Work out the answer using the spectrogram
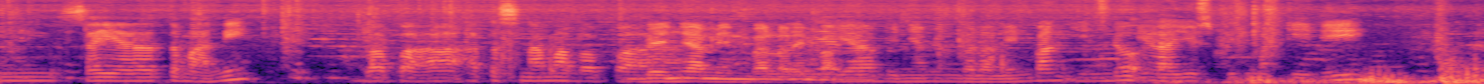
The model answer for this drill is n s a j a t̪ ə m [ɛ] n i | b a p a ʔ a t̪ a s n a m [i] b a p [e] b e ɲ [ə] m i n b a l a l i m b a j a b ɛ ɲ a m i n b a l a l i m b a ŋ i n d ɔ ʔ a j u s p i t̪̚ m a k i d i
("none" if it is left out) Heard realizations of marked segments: a, a, a, a

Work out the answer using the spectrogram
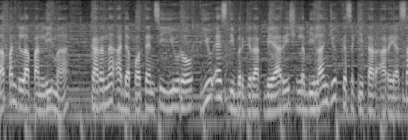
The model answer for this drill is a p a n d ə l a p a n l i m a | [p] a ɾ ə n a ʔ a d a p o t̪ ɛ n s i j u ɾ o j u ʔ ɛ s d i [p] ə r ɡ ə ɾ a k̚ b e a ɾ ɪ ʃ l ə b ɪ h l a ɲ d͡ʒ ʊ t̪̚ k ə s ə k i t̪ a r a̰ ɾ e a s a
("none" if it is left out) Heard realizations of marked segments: k, b

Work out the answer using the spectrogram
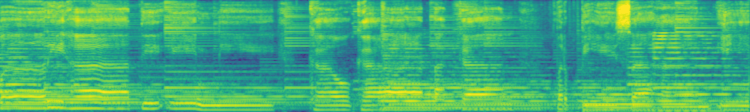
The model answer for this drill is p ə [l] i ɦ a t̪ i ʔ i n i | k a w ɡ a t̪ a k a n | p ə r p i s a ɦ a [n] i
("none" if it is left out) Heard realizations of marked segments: ɾ, n

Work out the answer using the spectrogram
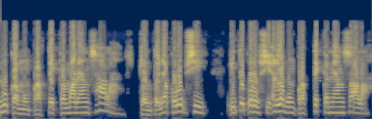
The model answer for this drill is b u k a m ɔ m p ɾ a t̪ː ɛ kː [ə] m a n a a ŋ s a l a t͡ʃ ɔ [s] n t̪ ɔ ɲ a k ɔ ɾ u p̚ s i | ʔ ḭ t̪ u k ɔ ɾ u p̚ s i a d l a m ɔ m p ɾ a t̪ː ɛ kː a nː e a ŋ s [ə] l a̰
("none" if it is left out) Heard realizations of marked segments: a, none, a

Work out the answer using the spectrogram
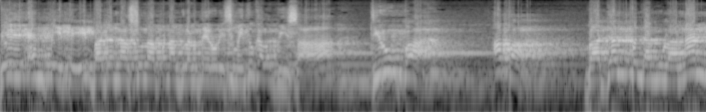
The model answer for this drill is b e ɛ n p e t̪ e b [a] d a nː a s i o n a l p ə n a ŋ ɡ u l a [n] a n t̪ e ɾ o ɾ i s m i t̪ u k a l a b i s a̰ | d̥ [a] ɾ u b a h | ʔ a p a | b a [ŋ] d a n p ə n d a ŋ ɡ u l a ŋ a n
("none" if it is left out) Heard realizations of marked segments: a, ŋ, i, none

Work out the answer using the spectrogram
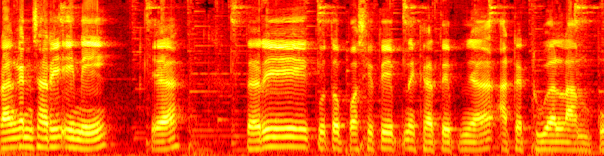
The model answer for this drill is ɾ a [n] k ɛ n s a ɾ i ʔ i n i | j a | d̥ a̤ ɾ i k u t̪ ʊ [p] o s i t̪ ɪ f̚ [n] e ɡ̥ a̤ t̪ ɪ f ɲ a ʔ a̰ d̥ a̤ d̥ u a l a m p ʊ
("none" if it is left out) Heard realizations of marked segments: ŋ, p, n

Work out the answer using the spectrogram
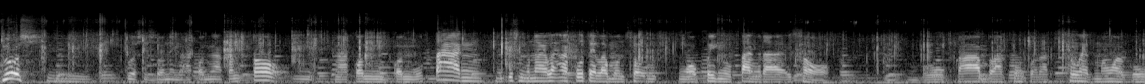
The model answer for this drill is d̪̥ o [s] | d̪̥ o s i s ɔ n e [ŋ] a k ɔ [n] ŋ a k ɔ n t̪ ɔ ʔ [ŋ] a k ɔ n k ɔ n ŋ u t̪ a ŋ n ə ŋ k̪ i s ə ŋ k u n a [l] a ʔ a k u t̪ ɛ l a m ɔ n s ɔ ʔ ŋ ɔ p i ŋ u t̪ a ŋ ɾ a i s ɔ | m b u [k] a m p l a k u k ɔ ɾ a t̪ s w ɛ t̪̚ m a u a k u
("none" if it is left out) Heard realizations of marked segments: s, ŋ, n, ŋ, l, k

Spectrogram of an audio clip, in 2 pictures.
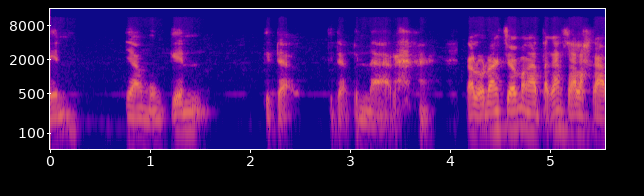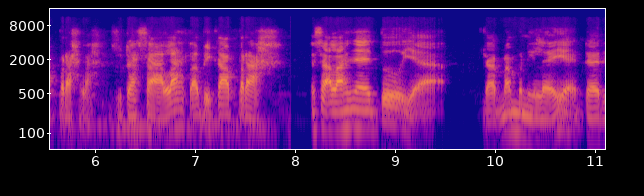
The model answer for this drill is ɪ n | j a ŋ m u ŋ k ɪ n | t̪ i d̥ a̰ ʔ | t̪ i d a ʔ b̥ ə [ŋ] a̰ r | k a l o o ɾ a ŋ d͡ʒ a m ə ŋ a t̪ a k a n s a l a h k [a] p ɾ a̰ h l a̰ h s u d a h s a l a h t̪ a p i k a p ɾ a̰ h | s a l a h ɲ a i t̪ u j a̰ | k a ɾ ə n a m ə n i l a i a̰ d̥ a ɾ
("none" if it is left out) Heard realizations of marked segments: n, a

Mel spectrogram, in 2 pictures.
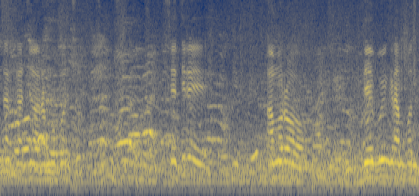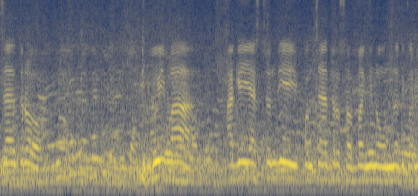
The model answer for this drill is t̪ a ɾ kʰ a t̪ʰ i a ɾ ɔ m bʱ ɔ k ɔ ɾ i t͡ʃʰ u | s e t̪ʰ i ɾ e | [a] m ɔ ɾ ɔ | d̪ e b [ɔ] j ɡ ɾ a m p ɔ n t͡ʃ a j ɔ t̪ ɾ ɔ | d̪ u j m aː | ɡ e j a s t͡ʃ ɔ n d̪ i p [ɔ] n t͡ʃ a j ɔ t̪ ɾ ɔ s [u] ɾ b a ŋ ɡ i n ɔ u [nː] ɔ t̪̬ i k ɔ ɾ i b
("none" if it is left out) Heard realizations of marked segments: a, u, ɔ, ɔ, nː

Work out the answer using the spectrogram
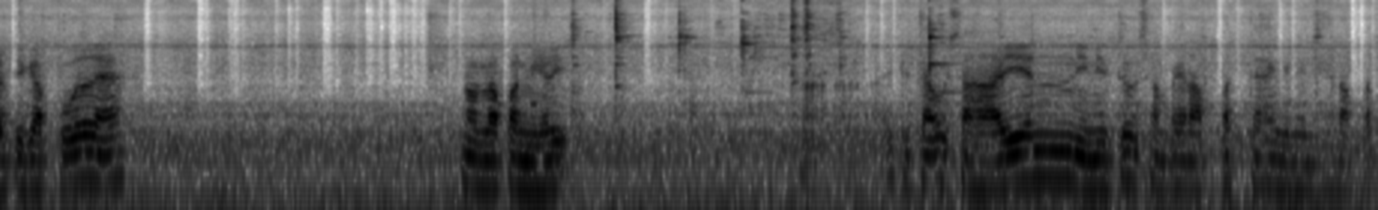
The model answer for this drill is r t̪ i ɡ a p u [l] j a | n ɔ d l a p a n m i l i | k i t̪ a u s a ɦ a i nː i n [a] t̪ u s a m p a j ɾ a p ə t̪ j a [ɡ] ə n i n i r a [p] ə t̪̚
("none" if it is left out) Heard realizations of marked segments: l, i, ɡ, p

